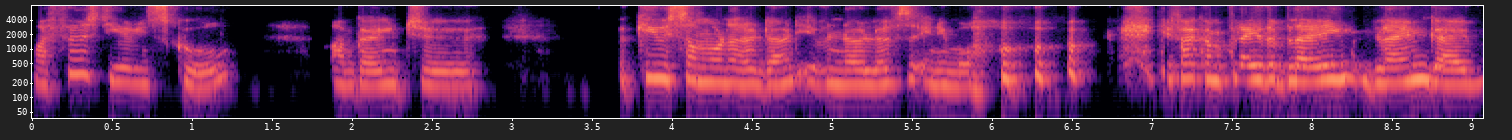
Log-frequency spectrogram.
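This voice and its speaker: A woman's voice is somewhat breathy. She speaks at a fairly slow pace. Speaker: artist. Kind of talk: interview. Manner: halting.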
